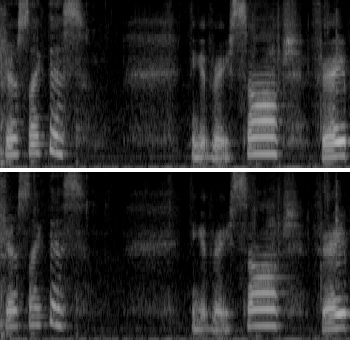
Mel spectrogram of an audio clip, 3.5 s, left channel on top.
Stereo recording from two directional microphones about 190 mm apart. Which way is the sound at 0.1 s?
60° left (ahead or behind).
